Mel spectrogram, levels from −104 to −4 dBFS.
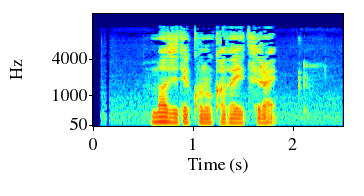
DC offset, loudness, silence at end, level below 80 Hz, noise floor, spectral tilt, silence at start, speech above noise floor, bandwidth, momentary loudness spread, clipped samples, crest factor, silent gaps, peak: under 0.1%; -24 LUFS; 0.35 s; -52 dBFS; -46 dBFS; -4.5 dB/octave; 0.6 s; 23 dB; 11.5 kHz; 21 LU; under 0.1%; 22 dB; none; -4 dBFS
